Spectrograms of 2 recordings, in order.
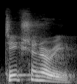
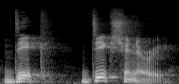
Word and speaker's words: dictionary: Est-ce que c'est dictionary, dictionary, dictionary? Non, dictionary. Non, c'est sur la première syllabe. Ça, c'est très important. Dictionary, dictionary, dictionary, dictionary.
